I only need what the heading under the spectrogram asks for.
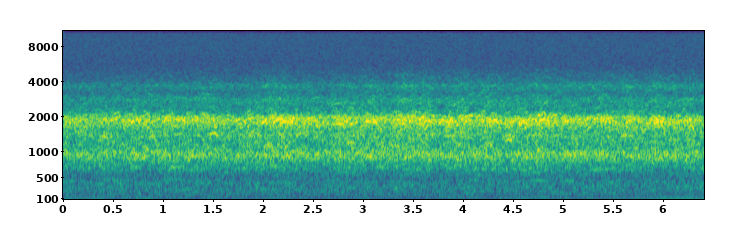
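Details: Large flock of wild geese calling together before dawn, dark and overcast, at Squaw Creek National Wildlife Refuge, Mound City, Missouri, in icy conditions, leaving to feed in nearby fields; dense continuous overlapping honking with a steady roar.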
